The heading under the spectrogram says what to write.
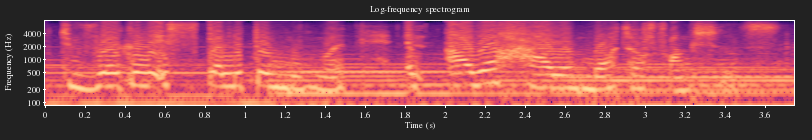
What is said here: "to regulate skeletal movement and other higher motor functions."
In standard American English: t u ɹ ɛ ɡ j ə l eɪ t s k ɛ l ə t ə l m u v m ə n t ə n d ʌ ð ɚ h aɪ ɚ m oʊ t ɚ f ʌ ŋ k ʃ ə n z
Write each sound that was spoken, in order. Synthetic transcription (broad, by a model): t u ɹ ɛ ɡ j ə l eɪ t s k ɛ l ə t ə m u v m ə n t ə n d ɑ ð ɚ h aɪ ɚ m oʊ t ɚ f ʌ ŋ k ʃ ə n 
